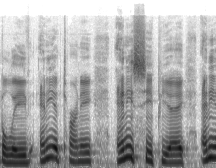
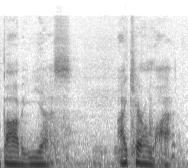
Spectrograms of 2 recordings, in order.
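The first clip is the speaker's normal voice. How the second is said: much softer and lower, earnest; quiet sincere; 5 semitones lower, 11 dB quieter than usual. Retold or imitated. Husband telling his wife he cares, soft and sincere. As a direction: confess it gently, meaning every word.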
